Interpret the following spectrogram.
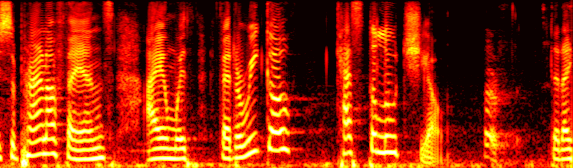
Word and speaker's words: Federico Castelluccio: I am with Federico Castelluccio.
